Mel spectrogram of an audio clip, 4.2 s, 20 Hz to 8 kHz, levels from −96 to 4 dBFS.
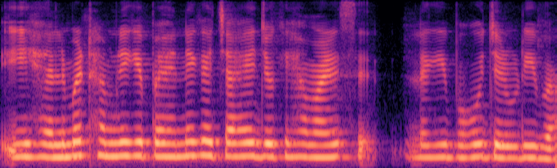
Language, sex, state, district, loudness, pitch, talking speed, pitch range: Bhojpuri, female, Bihar, Saran, -15 LUFS, 230 Hz, 215 wpm, 220-240 Hz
